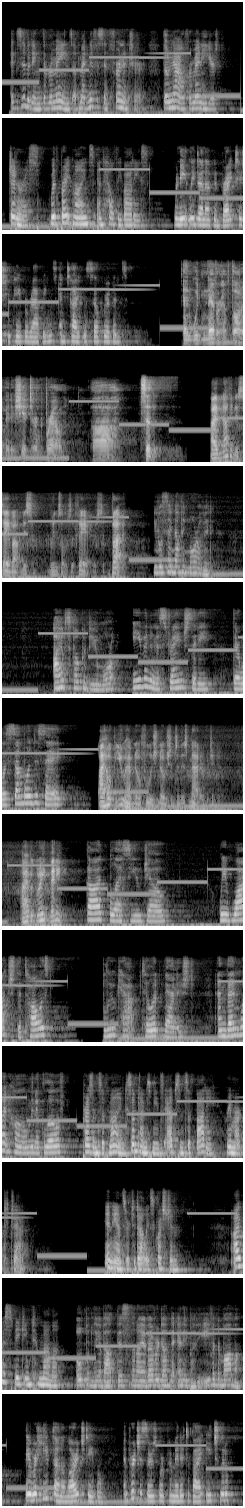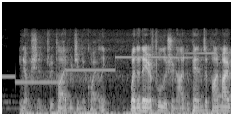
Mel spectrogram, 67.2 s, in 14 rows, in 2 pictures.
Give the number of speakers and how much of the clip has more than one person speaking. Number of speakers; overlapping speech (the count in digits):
7, no overlap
